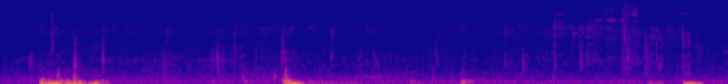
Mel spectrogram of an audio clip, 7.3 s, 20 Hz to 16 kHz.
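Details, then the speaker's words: 2000 Toyota Celica 1.8 GT driven on a stony road after hitting a pothole: a few irregular dull low thumps between quiet driving, a worsening knock from the right-front suspension; owner suspects failed ball joints or rubber bushings, unconfirmed. "i'm going to take it now stony road just to hear the knocking it sounds like it is it's still under bright side front and it's making more and more noise"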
